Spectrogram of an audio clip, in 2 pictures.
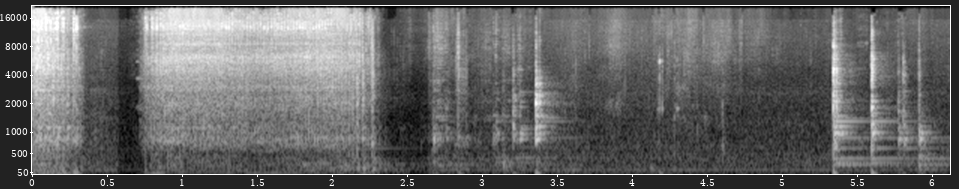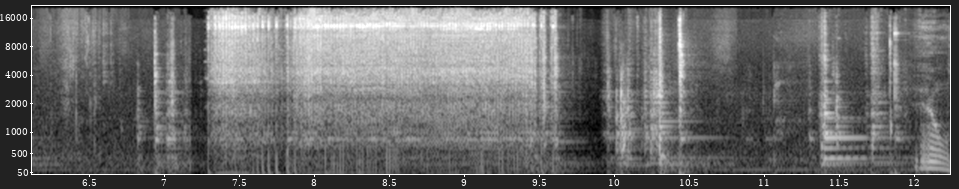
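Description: Ratchet wrench clicking in repeated bursts while snugging rear brake caliper bolts on a 2009-2017 Volkswagen Tiguan, with metallic ratcheting close up and short pauses between runs.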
